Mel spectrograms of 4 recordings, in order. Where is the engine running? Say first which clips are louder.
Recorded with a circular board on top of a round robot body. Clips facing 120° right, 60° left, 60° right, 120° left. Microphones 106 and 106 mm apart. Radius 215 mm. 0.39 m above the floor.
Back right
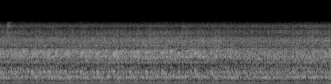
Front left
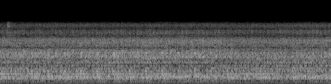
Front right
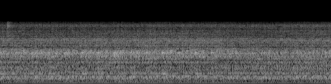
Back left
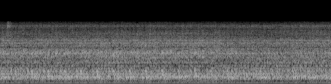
Front left 4 dB, back left 6 dB; 105° left, 1.1 m.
